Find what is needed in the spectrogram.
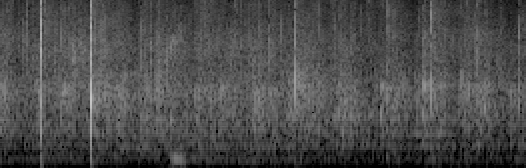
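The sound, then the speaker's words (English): An audience applauds one another, a steady, crackling patter of many hands, opened by a couple of sharp, louder claps, then settling into a fairly soft, even clapping throughout. “Give each other an applause, amen?”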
